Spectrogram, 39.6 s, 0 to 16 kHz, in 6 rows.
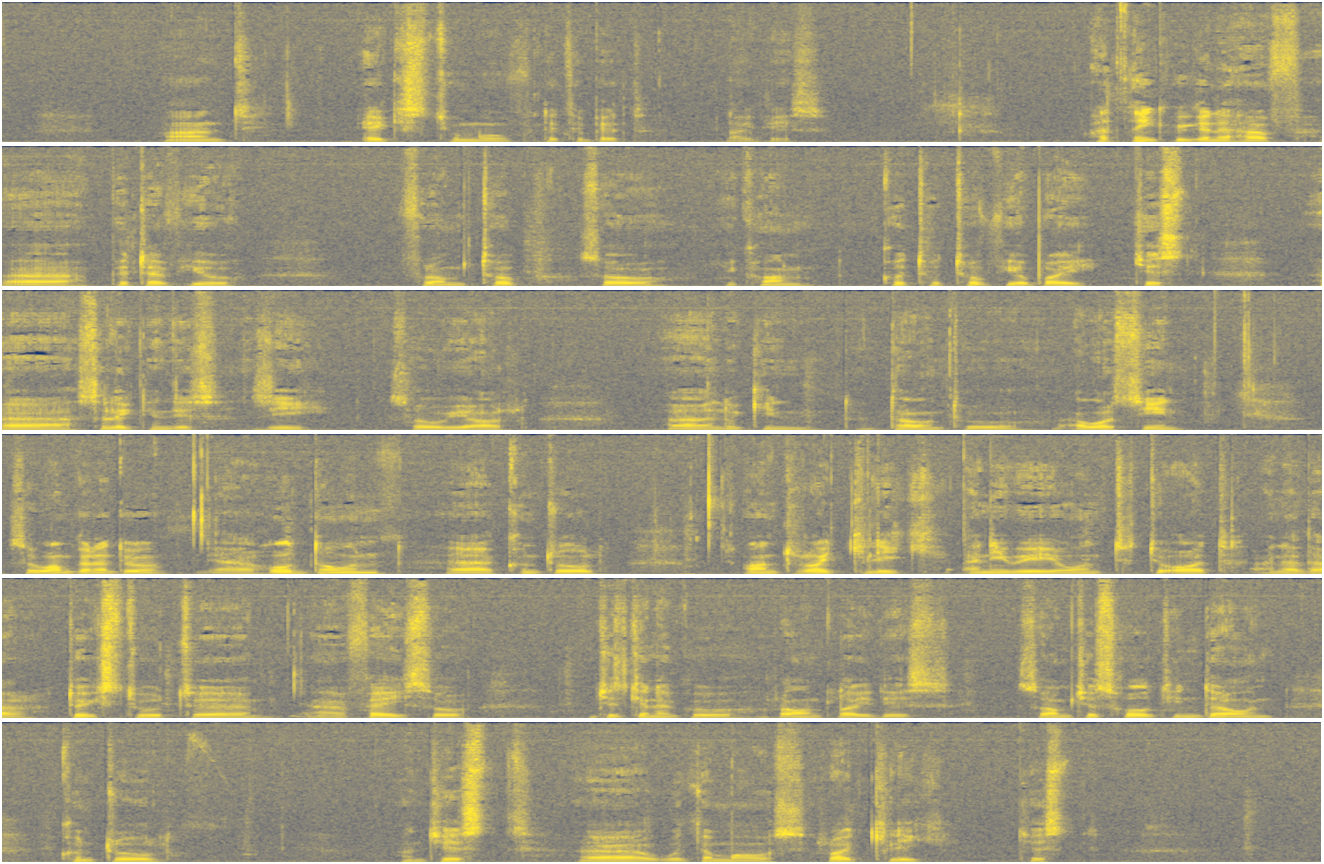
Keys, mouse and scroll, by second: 3.7-4.5 middle drag, 4.5-5.0 scroll down 5, 5.4-10.5 middle drag, 14.3 click, 15.4-17.1 scroll up 1, 17.1-20.3 shift+middle drag, 29.4 ctrl+right click, 31.0 ctrl+right click, 32.8 ctrl+right click, 34.8 ctrl+right click, 37.4 ctrl+right click, 38.7 ctrl+right click.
